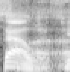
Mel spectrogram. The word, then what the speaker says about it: Dalys: It looks like Dallas to me. – Yeah, D-A-L-Y-S. – Dallas, yeah. – Is that how you pronounce that, Steve? – I'd go with it.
